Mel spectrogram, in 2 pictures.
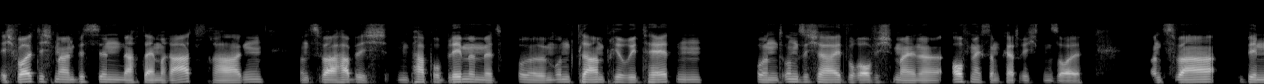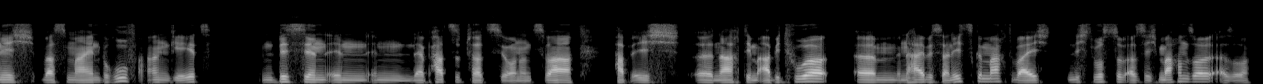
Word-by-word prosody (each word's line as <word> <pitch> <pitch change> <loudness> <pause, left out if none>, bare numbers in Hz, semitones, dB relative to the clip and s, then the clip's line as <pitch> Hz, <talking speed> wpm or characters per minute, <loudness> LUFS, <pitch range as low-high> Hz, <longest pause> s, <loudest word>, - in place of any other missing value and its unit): ich - - -5
wollte 130 +3 +6
dich 125 0 -8
mal 115 - +2
‘n - - -9
bisschen 115 -1 -5
nach 100 -1 +1
deinem 100 -1 +1
Rat 100 -1 +4
fragen, 100 +5 0 0.4
und 105 -1 -11
zwar 105 -2 +5
habe 110 +1 +2
ich 100 - -8
‘n 105 -1 -14
paar 115 -1 +2
Probleme 115 +3 +1
mit, 100 -4 -3 0.2
äh, - - -7
unklaren 110 +2 +1
Prioritäten 115 0 0 0.5
und 105 -2 -3
Unsicherheit, 115 -3 +1
worauf 105 0 +2
ich 105 0 -7
meine 95 -2 +1
Aufmerksamkeit 110 -6 +1
richten 95 0 -12
soll. 85 -2 +1 0.7
Und 105 +1 -6
zwar 115 +2 +5 0.2
bin 115 -1 0
ich, 110 -1 -2
was 105 +2 0
meinen 105 -1 0
Beruf 135 +9 -5
angeht, 105 +1 -4 0.5
‘n 105 -1 -9
bisschen 115 -2 +1
in 100 -2 -4
in 100 -2 -9
der 95 0 -1
Patt-Situation, 85 -1 -2
und 85 0 -7
zwar 100 0 +5 0.4
habe - - 0
ich, 100 -2 -3 0.2
äh, 100 -1 0
nach 100 0 +3
dem 100 0 -4
Abitur, 130 +7 +5 0.3
ähm, 105 -1 +2
‘n 100 0 -5
halbes 110 0 +1
Jahr - - 0
nichts 130 +4 -4
gemacht, 135 -1 -2
weil 95 0 +5
ich 95 - -9 0.2
nicht 110 +1 -10
wusste, 115 0 -5
was 95 -1 -4
ich 95 -1 -9
machen 110 +6 0
soll. 130 -1 +2
Also, 90 0 -6
105 Hz, 155 wpm, -24 LUFS, 100-115 Hz, 0.7 s, wollte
